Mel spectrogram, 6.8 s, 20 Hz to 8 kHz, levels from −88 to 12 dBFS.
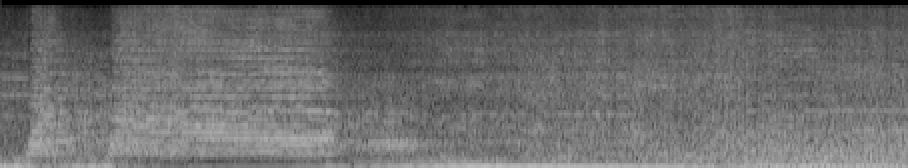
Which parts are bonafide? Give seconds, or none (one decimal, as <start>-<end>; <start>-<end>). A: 0.0-1.2; 5.3-5.7; 6.2-6.8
